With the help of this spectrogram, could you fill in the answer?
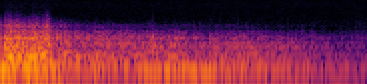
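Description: A loud, sharp crash like a lightning strike bursts out at once, then rolls into a rumbling, crackling roar that slowly fades. No one speaks.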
